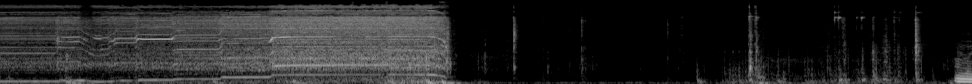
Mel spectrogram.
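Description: A power drill boring a hole with a step bit, whining and rising in pitch in steps for about four seconds before stopping, followed by faint clicks and handling noises.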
